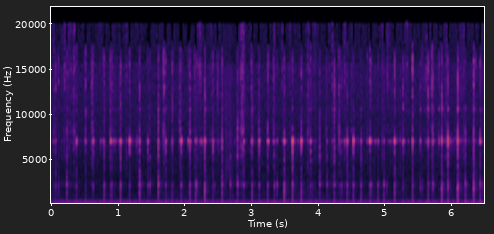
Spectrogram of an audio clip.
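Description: A ceramic trinket plate is tapped with the fingernails in a rapid, steady stream of light clicks. Each tap is short and dry, with a faint bright ring near 2 kHz and a higher glassy tone, over a constant low background hum.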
